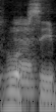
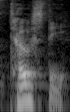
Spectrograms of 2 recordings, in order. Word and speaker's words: Toasty: Oh, we all thought it was whoopsie, but it's toasty, as a matter of fact.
